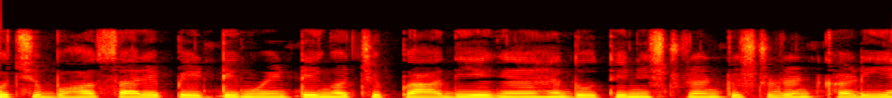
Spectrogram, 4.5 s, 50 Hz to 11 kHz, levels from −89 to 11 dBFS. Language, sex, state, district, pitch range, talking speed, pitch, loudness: Hindi, female, Haryana, Charkhi Dadri, 205-215 Hz, 215 wpm, 210 Hz, -17 LUFS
